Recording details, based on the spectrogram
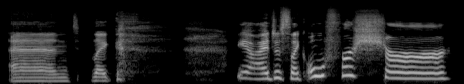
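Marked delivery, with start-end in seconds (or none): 3.1-4.4 loud put-on Minnesota accent, long drawn-out "sure". A speaker recalls noticing the local accent after going back, mock Minnesota accent. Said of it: "I was much more aware of it".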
